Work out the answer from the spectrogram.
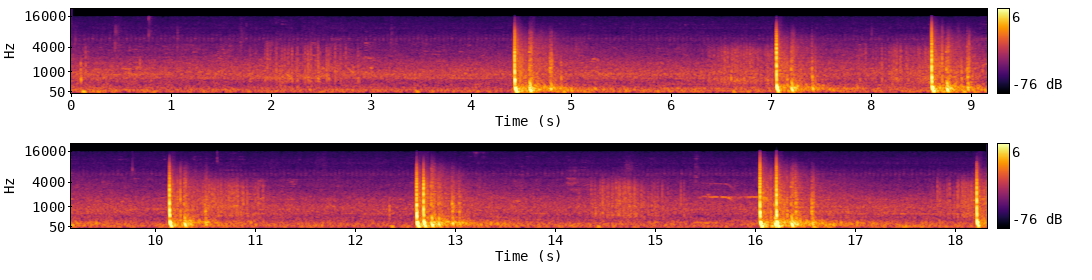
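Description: Aerial firework shells bursting overhead: about seven sharp bangs, the first about four seconds in and then one every one and a half to three and a half seconds, each trailing off in a rolling echo, with two bangs in quick succession near the end.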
